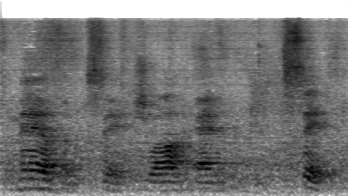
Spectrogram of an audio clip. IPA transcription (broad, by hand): ˈmɪəðəntsi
